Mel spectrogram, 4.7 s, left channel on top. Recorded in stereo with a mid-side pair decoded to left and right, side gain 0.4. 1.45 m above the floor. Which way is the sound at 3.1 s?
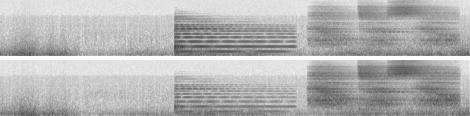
65° right.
